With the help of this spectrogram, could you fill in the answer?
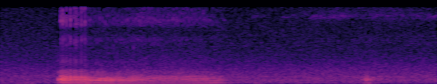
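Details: Sleeping pet dog snoring: a single drawn-out, buzzy, throaty snore lasting just over a second, with a soft faint puff about a second later in an otherwise quiet room.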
